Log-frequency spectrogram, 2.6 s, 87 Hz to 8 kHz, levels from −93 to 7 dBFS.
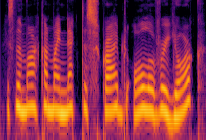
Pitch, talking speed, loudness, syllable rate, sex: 225 Hz, 230 wpm, -14 LUFS, 5.4 syllables/s, female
